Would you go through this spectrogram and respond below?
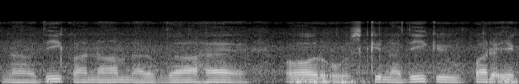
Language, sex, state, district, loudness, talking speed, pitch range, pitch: Hindi, male, Madhya Pradesh, Katni, -17 LUFS, 125 wpm, 105-115 Hz, 110 Hz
